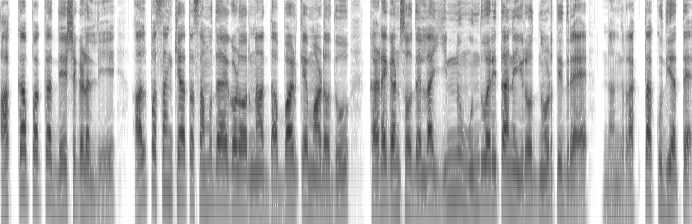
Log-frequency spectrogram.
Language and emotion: Kannada, angry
